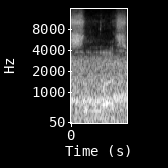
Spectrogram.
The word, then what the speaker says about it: Celes: and that would be Terra, Celes, Celeste. I like Celeste better as a pronunciation for her.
